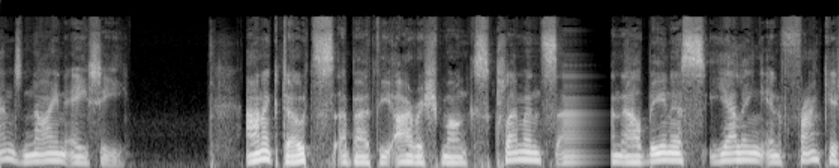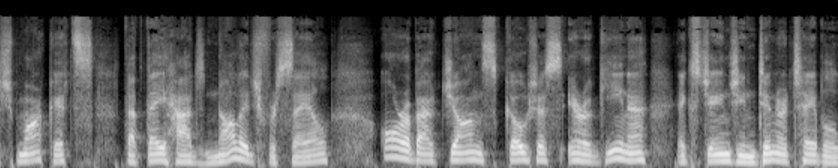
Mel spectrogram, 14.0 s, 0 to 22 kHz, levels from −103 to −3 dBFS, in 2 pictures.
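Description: From 4.71 to 5.11 s the speech freezes into a fading buzz, then resumes where it stopped; a call audio freeze, likely from packets delayed about 380 ms.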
